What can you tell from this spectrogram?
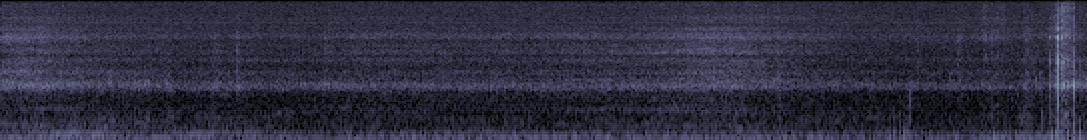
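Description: A car engine running at idle, a steady low rumble, with a short loud knock near the end.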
